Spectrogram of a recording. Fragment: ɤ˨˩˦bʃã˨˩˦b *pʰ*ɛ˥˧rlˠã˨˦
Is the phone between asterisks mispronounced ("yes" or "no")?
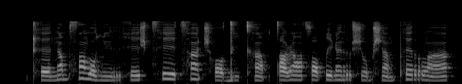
no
